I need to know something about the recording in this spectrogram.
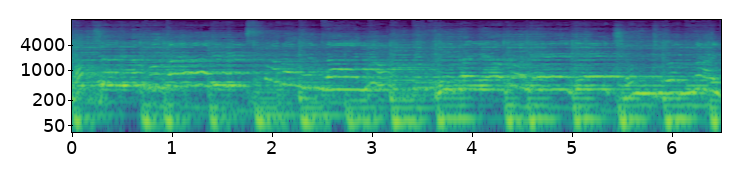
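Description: A woman singing into a handheld microphone over an amplified backing track with a steady beat, holding a long note near the end.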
